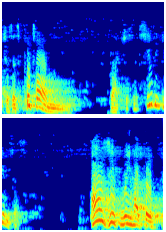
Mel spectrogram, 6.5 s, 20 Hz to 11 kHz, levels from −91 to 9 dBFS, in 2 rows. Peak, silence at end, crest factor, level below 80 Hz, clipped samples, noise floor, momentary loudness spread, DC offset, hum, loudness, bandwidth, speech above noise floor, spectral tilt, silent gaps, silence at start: -2 dBFS; 0 s; 16 dB; -56 dBFS; under 0.1%; -70 dBFS; 22 LU; under 0.1%; none; -16 LUFS; 6 kHz; 54 dB; -10 dB/octave; none; 0 s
